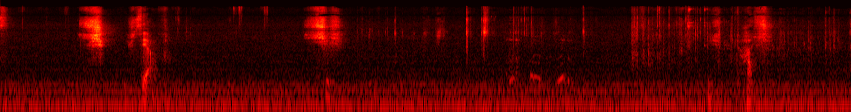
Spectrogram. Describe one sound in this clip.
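Metal earrings jingle and clink.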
